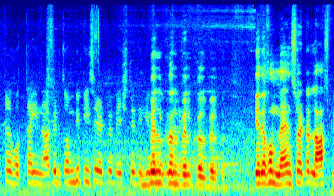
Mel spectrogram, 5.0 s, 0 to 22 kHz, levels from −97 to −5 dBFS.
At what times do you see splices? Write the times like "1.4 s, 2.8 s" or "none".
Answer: 3.8 s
